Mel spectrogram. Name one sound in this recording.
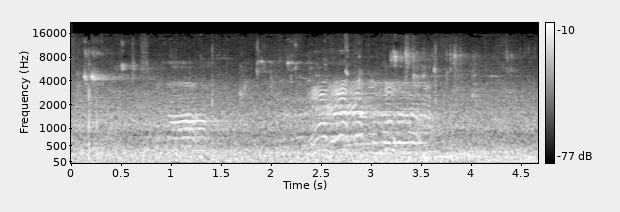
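Young men shout to each other from across an open outdoor court.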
